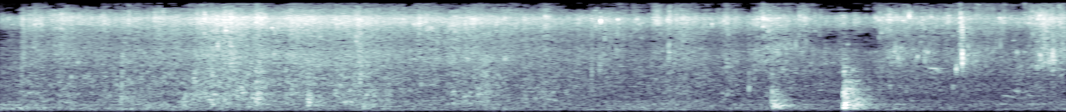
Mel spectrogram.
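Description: Swimming-pool water trickling and lapping steadily over an overflow edge into a pebble-filled gutter. Two dull thumps come near the end, the louder one about eight and a half seconds in.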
